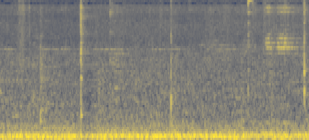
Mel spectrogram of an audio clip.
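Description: A metal spoon scrapes and clinks against a tray.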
